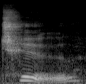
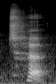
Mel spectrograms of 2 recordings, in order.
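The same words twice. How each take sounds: First: The word has a full 'oo' vowel. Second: The word has a reduced 'uh' vowel. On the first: The speaker calls it wrong. "we don't use the oo sound" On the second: The speaker calls it right. "like America. Uh"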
